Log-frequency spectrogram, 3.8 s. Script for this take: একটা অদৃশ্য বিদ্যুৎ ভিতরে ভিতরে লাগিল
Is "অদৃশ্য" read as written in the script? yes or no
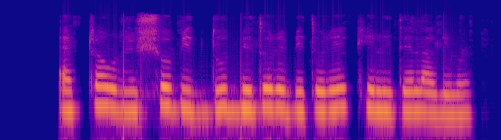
yes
